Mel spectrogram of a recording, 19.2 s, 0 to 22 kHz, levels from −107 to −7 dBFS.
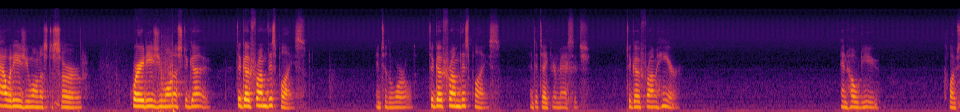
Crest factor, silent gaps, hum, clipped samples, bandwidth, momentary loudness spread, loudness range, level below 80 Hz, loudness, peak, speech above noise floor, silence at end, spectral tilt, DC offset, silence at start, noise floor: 20 dB; none; none; under 0.1%; 10.5 kHz; 21 LU; 13 LU; -58 dBFS; -30 LUFS; -12 dBFS; 37 dB; 0 s; -6.5 dB/octave; under 0.1%; 0 s; -66 dBFS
